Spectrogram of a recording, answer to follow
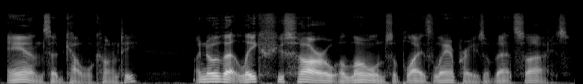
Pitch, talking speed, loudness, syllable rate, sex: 90 Hz, 145 wpm, -22 LUFS, 4.6 syllables/s, male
